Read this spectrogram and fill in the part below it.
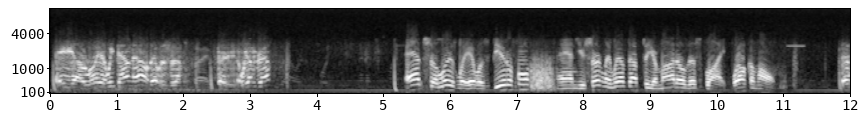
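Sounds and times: man talking over two-way radio: 0.0s - 4.3s
faint radio hiss: 0.0s - 12.0s
steady hum: 0.0s - 12.0s.

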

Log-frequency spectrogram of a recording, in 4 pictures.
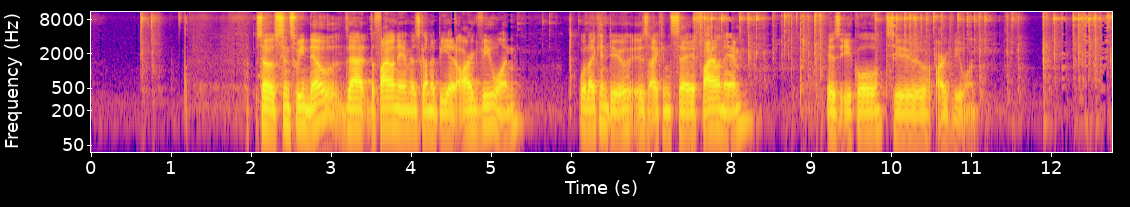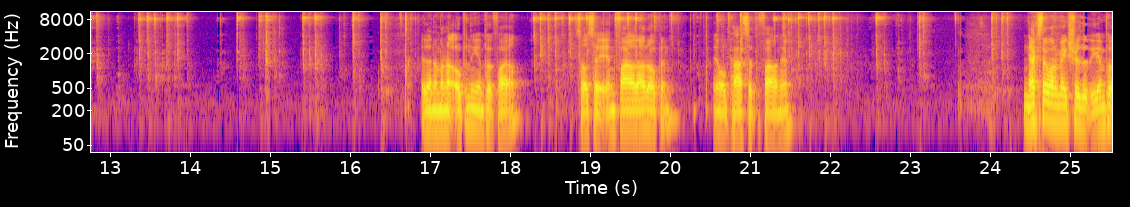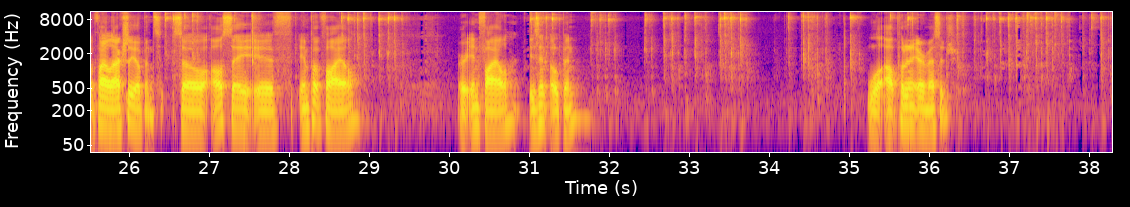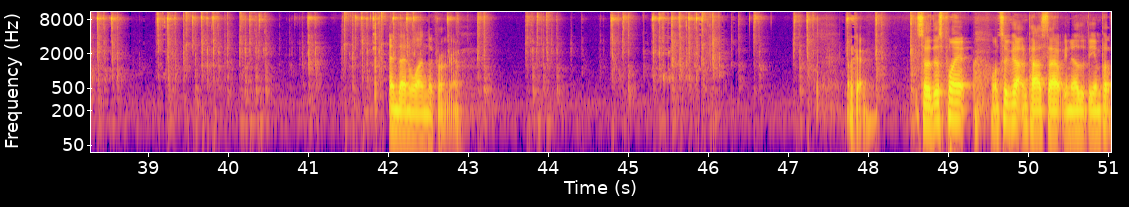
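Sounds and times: computer keyboard typing: 0.6s - 1.0s, 7.3s - 17.6s, 18.2s - 23.3s, 24.0s - 24.9s, 25.6s - 29.5s, 31.0s - 48.8s.

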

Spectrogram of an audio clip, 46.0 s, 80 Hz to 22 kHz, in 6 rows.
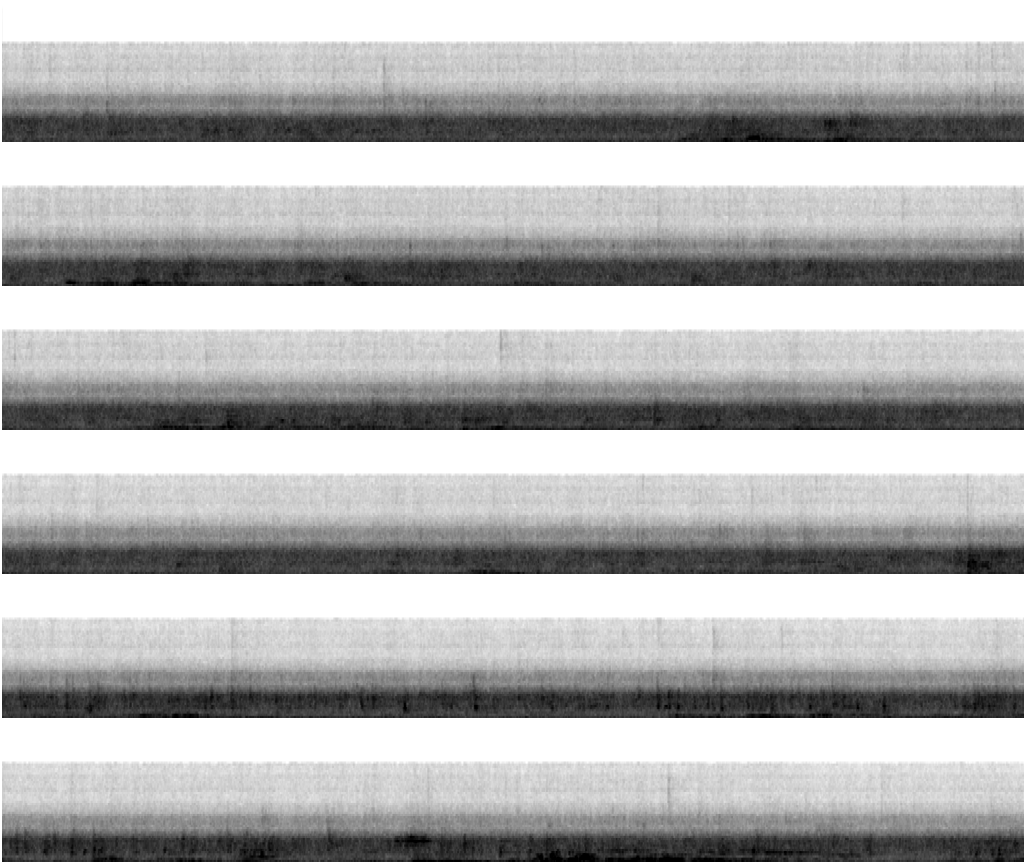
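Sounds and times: sharp drips: 0.0s - 45.9s
steady rain falling: 0.0s - 45.9s.

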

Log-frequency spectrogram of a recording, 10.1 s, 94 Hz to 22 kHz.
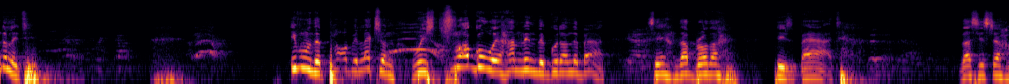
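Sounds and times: man preaching over a microphone: 0.0s - 1.4s, 2.9s - 8.6s
breathing: 1.5s - 1.9s, 7.3s - 7.7s.

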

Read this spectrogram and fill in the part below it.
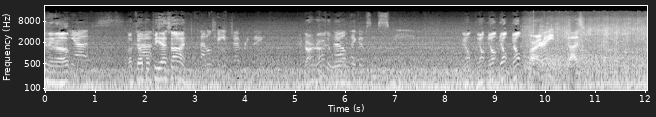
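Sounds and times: car engine rumble: 0.0s - 12.0s
road noise inside car: 0.0s - 12.0s.

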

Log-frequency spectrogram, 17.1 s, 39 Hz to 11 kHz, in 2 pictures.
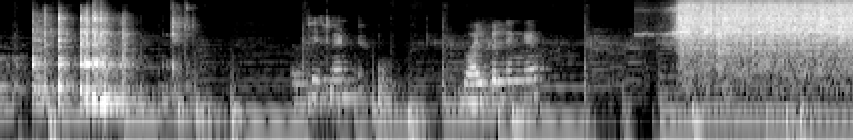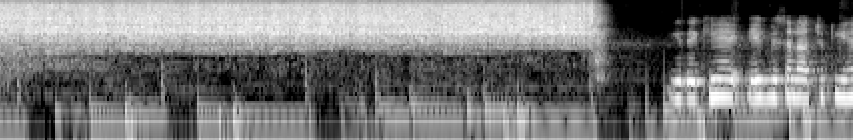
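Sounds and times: pressure cooker whistle hiss: 6.4s - 14.7s.

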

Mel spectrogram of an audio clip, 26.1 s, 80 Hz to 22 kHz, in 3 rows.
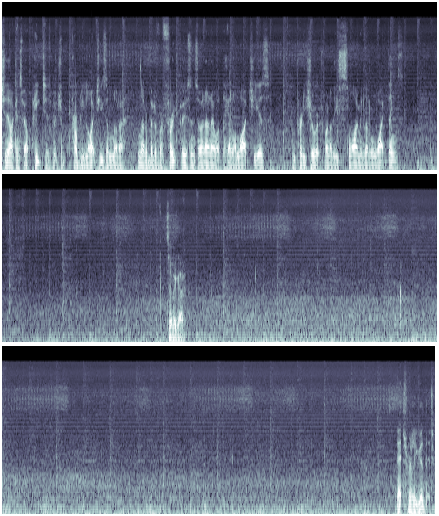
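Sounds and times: insects chirping: 0.0s - 26.0s
steady low rumble: 0.0s - 26.0s.

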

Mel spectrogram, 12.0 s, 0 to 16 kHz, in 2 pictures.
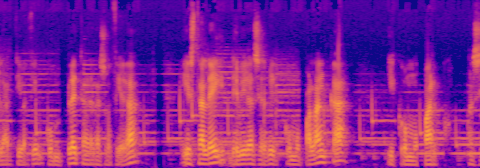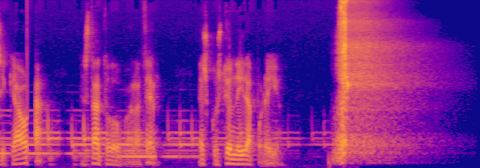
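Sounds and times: whoosh sound effect: 10.2s - 11.6s.

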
